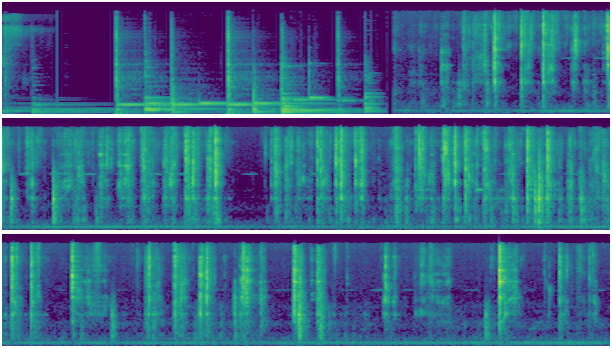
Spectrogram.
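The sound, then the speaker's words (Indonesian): Sticky, chewy cooked dough pressed and turned in leftover dry flour on a plate until it is no longer sticky, giving a steady run of soft taps and light clinks against the dish, after a brief tonal hum at the start. “Nah, kemudian dimasukkan ke da, uh, di piring yang sudah ada tepung, sisa tepung yang kering tadi.”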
